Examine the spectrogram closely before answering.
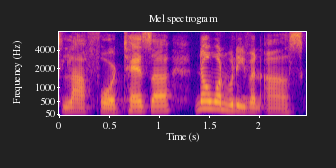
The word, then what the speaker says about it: Laforteza: It's Laforteza.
